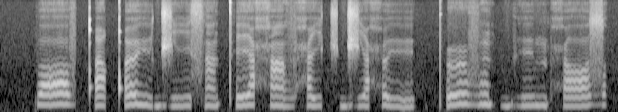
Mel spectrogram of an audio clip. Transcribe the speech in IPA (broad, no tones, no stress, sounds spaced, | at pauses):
p ɒː v qʼ e qʼ yː d͡ʒ iː s ã tʼ e ħ ã v ħ iː t͡ʃ d͡ʒ i ħ yː | pʼ ə˞ v ə̃ p bʱ yː m ħ ɒː z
